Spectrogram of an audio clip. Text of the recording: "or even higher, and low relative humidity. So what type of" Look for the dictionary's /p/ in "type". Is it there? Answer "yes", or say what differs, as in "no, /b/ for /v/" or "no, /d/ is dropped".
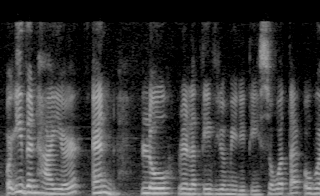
no, /p/ is dropped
